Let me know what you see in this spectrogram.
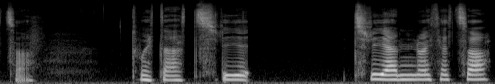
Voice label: "truan", Welsh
